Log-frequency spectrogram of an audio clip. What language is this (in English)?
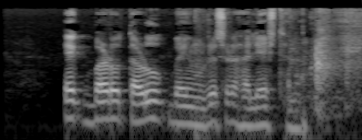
Shina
